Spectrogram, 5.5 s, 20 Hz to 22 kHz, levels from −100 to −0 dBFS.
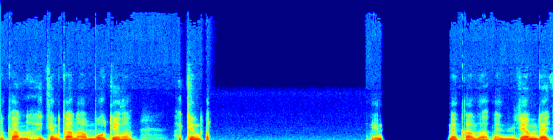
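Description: Around 1.79 to 1.87 s there's a burst of packet loss. Roughly 60 ms of audio never got played, and the receiver papered over it by stretching the last sound and fading it. You hear a short held buzz or hiss, then the speech jumps ahead with that bit gone.

Right after, from 2.01 to 2.07 s, comes a short concealed packet loss. About 40 ms didn't reach the decoder in time, so it was filled by extrapolating the preceding sound and blending back in. It comes across as a quick smear or wobble rather than a clean gap.

From 2.07 s straight through to 3.67 s the speech gives way to a long network dropout. For about 1.6 s the signal is just a synthetic continuation of the last sound, a fading buzz or hiss with no real speech underneath, and it never drops to full silence. This is likely a stretch where the network stopped delivering packets altogether, and when speech returns, that whole chunk is simply missing.

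Then at 3.80 s the sound stops dead mid-flow and stays silent until 4.50 s, about 0.68 s, before carrying on. That's a playback stall, likely the output starving for data or its playback thread getting blocked.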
